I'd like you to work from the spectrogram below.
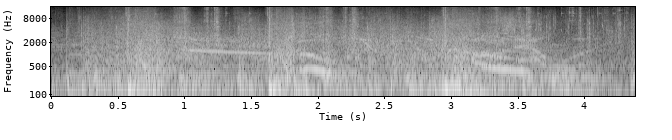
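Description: Gunfire from the video game Call of Juarez: Gunslinger rings out in several sharp shots amid a loud, busy game soundscape with whooshing and thuds, and brief voiced lines mixed in.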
